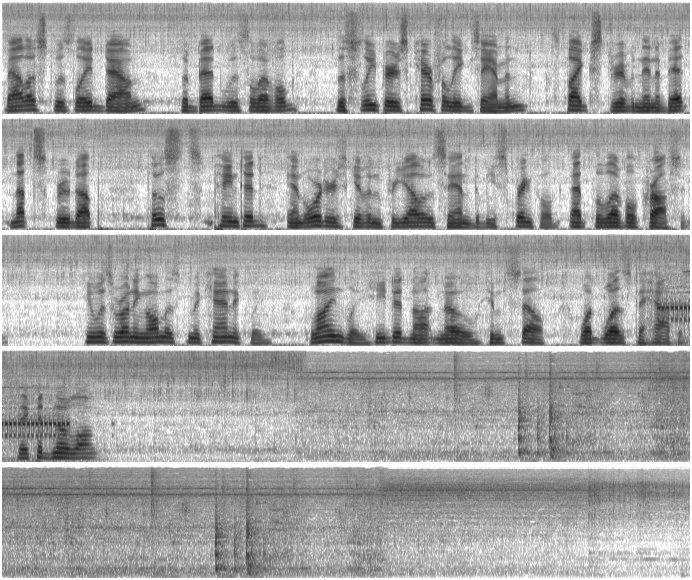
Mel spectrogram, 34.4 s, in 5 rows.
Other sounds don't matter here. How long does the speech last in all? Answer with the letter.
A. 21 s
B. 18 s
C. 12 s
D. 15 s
A.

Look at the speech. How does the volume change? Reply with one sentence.
The volume of the speech stays about the same.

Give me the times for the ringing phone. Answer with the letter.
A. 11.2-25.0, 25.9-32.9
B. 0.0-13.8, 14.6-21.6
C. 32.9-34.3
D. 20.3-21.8
D.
